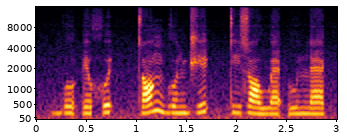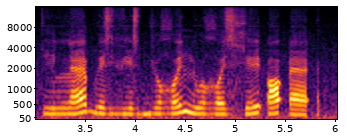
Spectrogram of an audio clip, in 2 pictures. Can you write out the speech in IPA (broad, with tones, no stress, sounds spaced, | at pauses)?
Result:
b o˨ ʔ e˨ χʷ e˨˥ ʔ tː ɒ˨˥ ŋ ɡ o˨ n d͡ʒ e˨˥ ʔ tː i˨ z ɒ˨ w æ˨ ʔ u˨ n æ˨ kː i˨ lː æ˨˥ b e˨ z vʲ e˨ z bʲ u˨ ʁʷ e˨˥ n u˨ ʁʷ e˨ z x e˨˥ ʔ ɒ˨˥ ʔ æ˨ ʔ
